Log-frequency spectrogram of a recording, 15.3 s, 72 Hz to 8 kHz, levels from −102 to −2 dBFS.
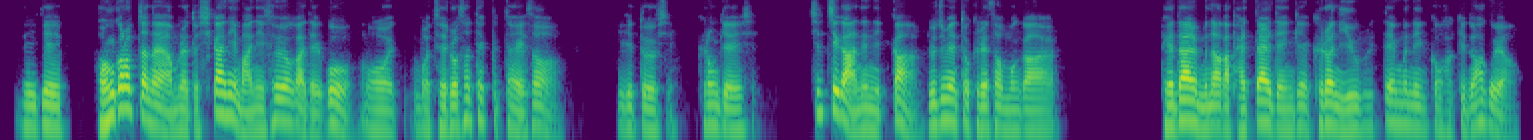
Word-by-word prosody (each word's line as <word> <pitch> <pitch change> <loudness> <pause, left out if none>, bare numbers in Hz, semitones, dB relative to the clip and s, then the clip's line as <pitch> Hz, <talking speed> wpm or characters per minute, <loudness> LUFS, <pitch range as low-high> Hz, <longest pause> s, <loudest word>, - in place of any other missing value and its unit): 근데 115 -2 -5 0.3
이게 - - -5 0.3
번거롭잖아요. 150 - +5
아무래도 100 +3 -3
시간이 170 - +3
많이 100 +1 -2
소요가 140 +3 0
되고 90 -2 -2
뭐 100 -3 -4 0.2
뭐 105 0 -8
재료 115 +3 -1
선택부터 140 -6 -6
해서. 90 -5 -4 0.6
이게 115 0 -6
또 105 -3 -2
쉬 95 - -17 0.2
그런 120 0 -3
게 105 -2 -2
쉬 105 - -20 0.6
쉽지가 185 0 +4
않으니까 95 -3 -1
요즘에 135 +1 0
또 125 - -3
그래서 115 0 -1
뭔가 100 -1 -3 1.0
배달 135 +3 +7
문화가 110 -1 +1
발달된 105 +1 +2
게 115 -1 -4
그런 125 -2 +2
이유 105 +1 -4
때문인 120 -5 -4
것 105 - -9
같기도 95 -3 -6
하고요. 75 0 -4
110 Hz, 315 characters per minute, -23 LUFS, 100-125 Hz, 1.0 s, 배달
